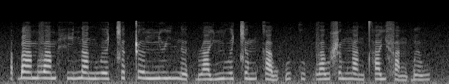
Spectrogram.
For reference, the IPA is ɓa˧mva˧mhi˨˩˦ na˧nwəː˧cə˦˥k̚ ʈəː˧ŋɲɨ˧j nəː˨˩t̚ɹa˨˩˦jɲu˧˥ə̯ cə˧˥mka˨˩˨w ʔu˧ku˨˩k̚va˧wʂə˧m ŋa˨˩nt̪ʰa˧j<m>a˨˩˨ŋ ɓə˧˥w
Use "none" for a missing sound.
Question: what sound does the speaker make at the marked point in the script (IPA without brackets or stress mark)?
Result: f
